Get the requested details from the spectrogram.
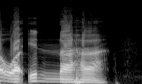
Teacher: tidak langsung dibaca wa innaha, tapi ditahan dulu suara gunnahnya sepanjang 2 harokat. Kemudian pada lafal ha ada mad tabi'i.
